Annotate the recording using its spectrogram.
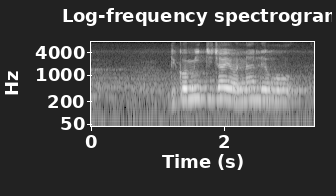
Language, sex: Northern Sotho, female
